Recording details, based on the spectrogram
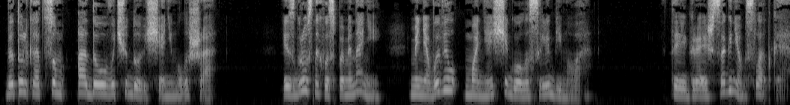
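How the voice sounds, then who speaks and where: A woman's voice: mid-range voice, darkish tone, no echo, clean studio sound. A woman narrating a romance novel in the first person, in a sensual, intimate reading. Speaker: audiobook narrator.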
